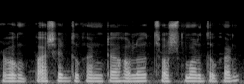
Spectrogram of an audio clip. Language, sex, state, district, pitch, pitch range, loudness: Bengali, male, Tripura, West Tripura, 150 Hz, 145-155 Hz, -21 LUFS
